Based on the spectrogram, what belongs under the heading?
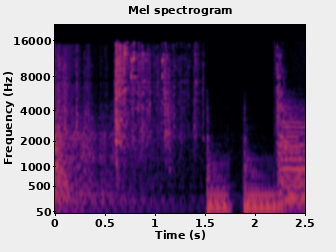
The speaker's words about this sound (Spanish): Hasta que choque la micro.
